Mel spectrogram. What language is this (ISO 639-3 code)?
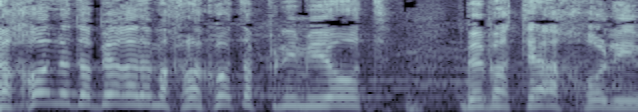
heb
